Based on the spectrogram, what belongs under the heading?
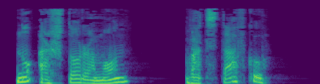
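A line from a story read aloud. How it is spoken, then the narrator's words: Mutter. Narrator (Russian): Он пробормотал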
